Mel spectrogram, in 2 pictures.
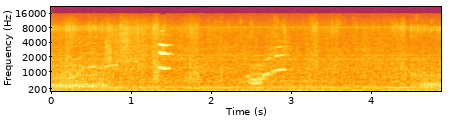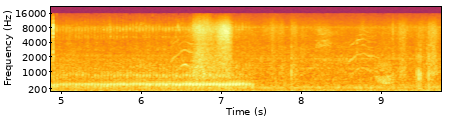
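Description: Maine Coon kittens giving a few short, high-pitched mews over a steady purr that swells for a few seconds past the middle, with a brief rustle a little after the middle.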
